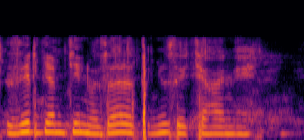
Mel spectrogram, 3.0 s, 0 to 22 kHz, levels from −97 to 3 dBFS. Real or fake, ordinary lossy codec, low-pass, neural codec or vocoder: fake; AAC, 48 kbps; 7.2 kHz; codec, 16 kHz, 16 kbps, FunCodec, trained on Chinese and English, 50 frames a second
